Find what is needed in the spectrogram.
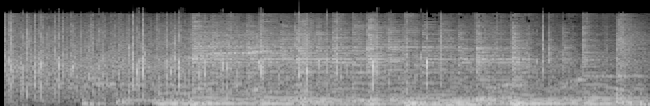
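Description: A live band in an arena begins a song: bass and acoustic guitar come in about a second in over audience applause and crowd noise.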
